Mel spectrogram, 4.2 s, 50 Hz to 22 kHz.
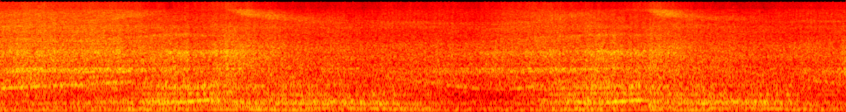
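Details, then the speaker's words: Turbocharged FJ49 build: two smooth rev blips rising and falling cleanly, turbo spooling whistle climbing alongside, no drone at idle; healthy exhaust. "Like it actually sounds kind of normal, but then when you give it, the thing sounds mental. You can hear the turbo spooling and that, which is going to be awesome for touring, dude."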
